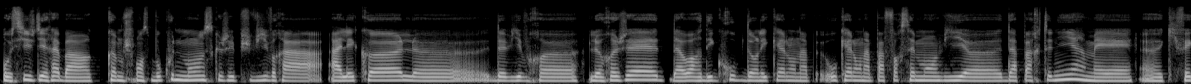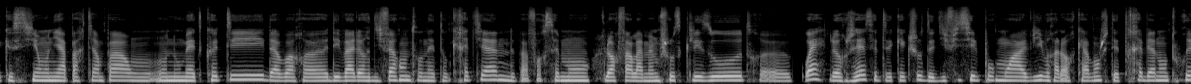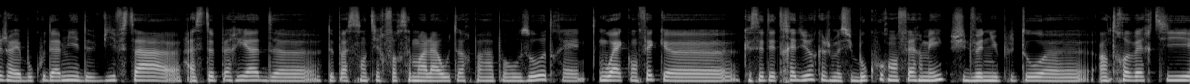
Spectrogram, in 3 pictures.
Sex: female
